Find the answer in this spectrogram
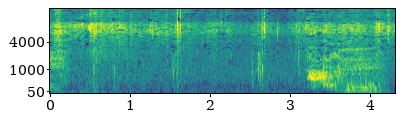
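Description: Dry dead twigs and bracken rustling and crackling as a hand pushes through them, with scattered small snaps and a louder burst of crackling near the end.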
